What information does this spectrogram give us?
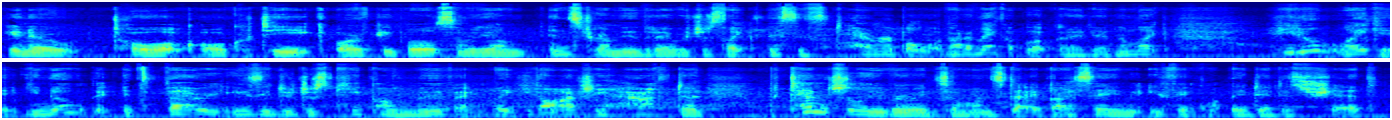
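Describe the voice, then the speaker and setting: Talking fast in a low-pitched, dark voice, a woman in her forties who works as a makeup artist chats openly to the camera. Her vlog is casual and rambling, full of self-corrections.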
